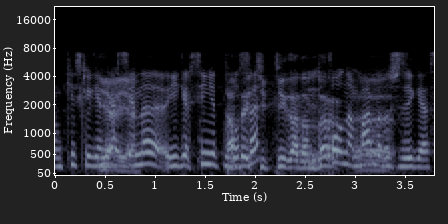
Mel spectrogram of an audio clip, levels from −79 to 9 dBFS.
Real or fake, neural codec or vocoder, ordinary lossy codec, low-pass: real; none; none; 7.2 kHz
